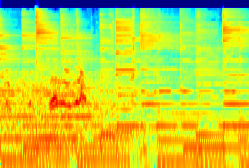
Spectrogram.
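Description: Acoustic guitar music starts abruptly with plucked, strummed notes. A short high-pitched yelp is heard about half a second in.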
